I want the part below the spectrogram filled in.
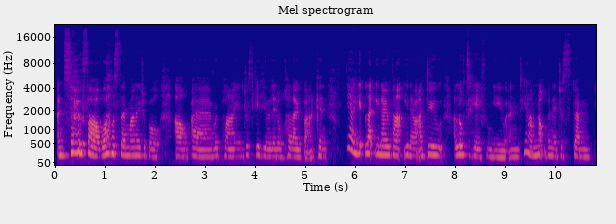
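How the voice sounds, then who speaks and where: A woman's voice: medium pitch, normal speed. A middle-aged woman from Manchester with a northern English accent, hosting her own craft podcast in a chatty, rambling way with lots of fillers. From Manchester, England. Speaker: podcast host. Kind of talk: casual chat.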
